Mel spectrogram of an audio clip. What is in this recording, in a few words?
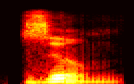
"zoom", American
